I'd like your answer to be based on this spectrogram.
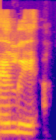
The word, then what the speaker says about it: Eli: Now this was, it was in Eli or LA, how do you say it? Eli. I pronounce it Eli.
